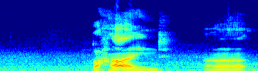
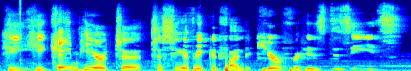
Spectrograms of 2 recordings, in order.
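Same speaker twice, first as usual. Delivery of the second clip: higher, anxious stammering stranger; nervous sick man; 8 semitones higher, 3 dB louder than usual. Acted. GM nervous NPC voice.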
